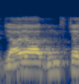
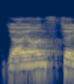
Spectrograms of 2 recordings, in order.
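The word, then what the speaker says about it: ज्यायांश्च: Again, this Jaya Gumscha is Jayan Cha. That becomes like that. When pronounced Jayanscha, it will become in regular Sanskrit. And then while chanting, we say Jaya Gumscha. But there is no Gakara or all that there. That is simply a chanting rule, or how we chant it.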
